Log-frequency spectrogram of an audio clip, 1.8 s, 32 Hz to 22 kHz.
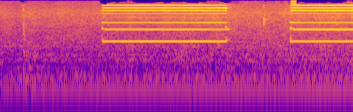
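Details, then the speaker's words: Yamaha CA-610 II integrated amplifier that won't power on, removed rectifier diode tested with meter: two solid high continuity beeps over background sump pump hum; dead shorted rectifier diode. "if you can hear that over our sump pump running in the background, that one's a dead short."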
